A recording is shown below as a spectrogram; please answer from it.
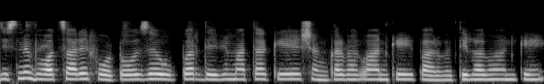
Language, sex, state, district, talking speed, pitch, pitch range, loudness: Hindi, female, Maharashtra, Mumbai Suburban, 165 wpm, 230 Hz, 225-240 Hz, -17 LUFS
